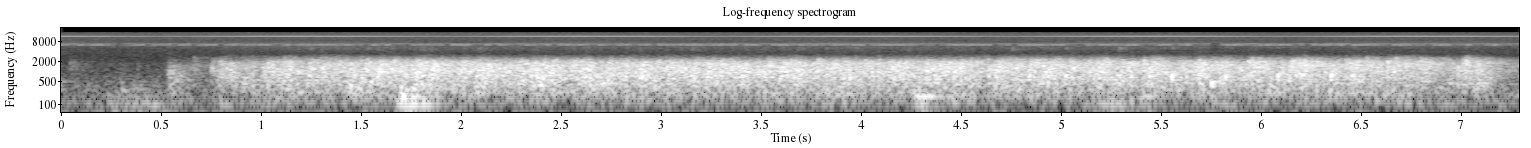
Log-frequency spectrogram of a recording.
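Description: Audience applauding. It builds up about a second in, holds steady and stops just before the end.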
